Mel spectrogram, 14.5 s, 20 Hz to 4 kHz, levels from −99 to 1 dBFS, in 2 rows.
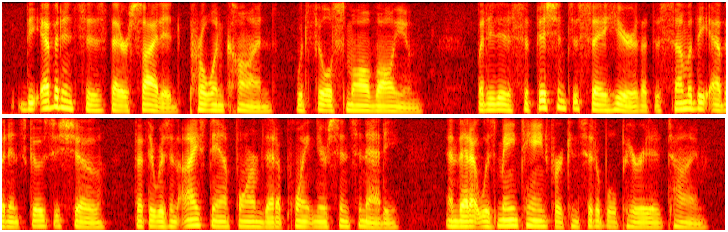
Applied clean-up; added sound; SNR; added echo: neural mask model Resemble Enhance denoiser.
